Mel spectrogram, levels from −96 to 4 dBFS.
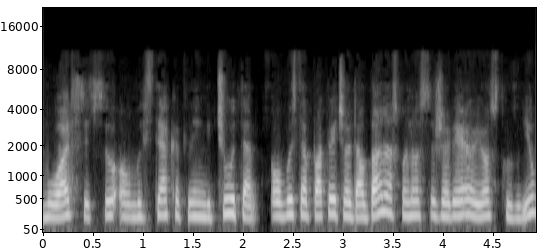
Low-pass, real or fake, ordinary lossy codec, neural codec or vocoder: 10.8 kHz; fake; MP3, 48 kbps; codec, 16 kHz in and 24 kHz out, 0.8 kbps, FocalCodec, streaming, 65536 codes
